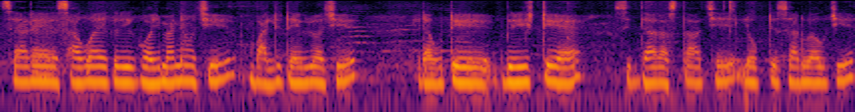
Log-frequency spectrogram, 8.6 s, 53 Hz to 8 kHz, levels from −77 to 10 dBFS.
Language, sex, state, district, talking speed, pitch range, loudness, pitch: Odia, female, Odisha, Sambalpur, 155 wpm, 200-215 Hz, -15 LUFS, 205 Hz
